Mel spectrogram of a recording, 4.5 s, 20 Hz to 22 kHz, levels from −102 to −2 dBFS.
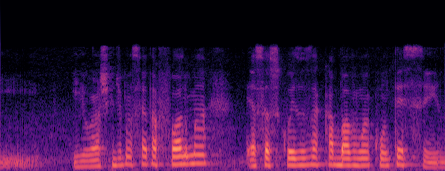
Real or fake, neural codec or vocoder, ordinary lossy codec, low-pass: fake; vocoder, 22.05 kHz, 80 mel bands, Vocos; Opus, 32 kbps; 7.2 kHz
